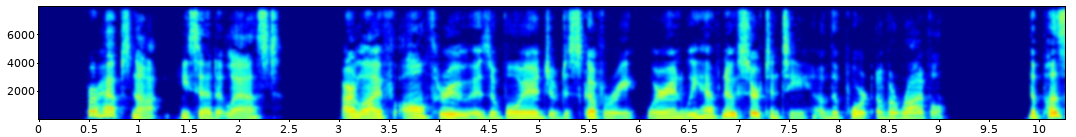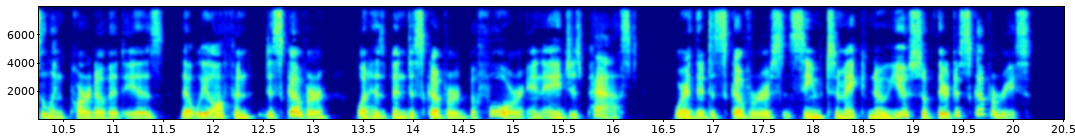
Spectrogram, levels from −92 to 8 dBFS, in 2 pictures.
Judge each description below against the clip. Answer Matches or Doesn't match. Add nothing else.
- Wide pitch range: Doesn't match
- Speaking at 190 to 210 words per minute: Doesn't match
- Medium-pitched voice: Doesn't match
